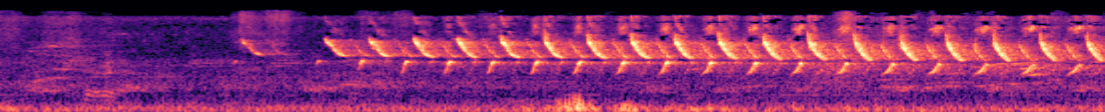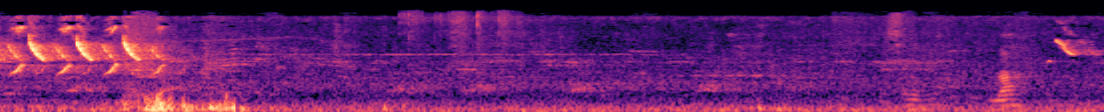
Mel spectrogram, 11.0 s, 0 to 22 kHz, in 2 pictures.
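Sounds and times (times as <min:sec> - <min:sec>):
bird singing fast trill: 0:01.2 - 0:07.8, 0:10.7 - 0:11.0.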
